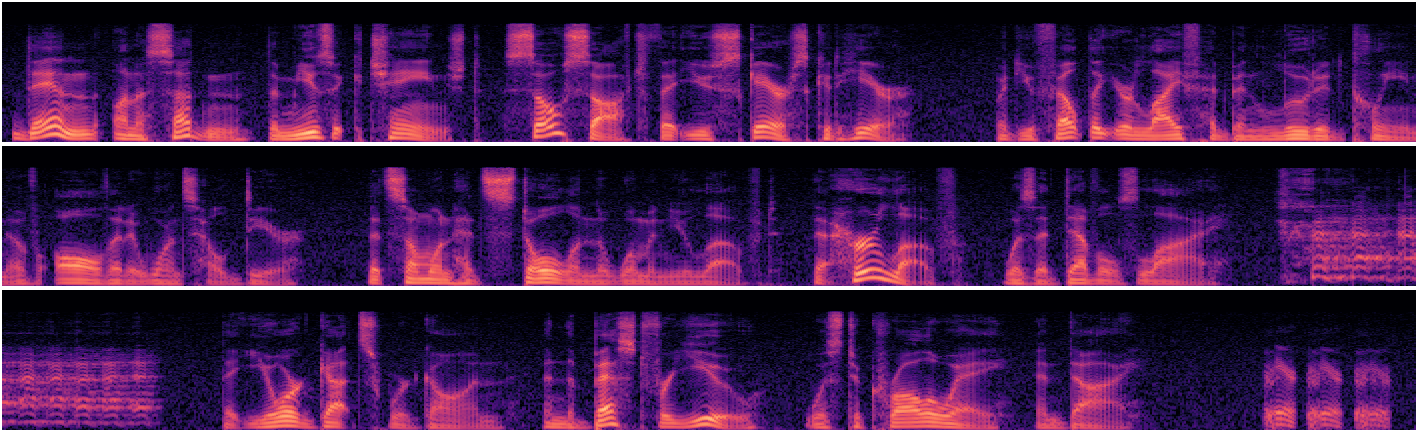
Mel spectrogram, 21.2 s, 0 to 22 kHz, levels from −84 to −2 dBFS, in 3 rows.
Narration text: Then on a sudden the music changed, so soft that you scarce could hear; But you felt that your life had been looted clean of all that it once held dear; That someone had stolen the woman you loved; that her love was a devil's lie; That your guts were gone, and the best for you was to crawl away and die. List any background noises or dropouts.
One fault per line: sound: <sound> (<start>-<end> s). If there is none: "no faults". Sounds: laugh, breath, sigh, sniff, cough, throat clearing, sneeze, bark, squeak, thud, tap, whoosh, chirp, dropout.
sound: laugh (13.4-15.0 s)
sound: laugh (20.4-21.1 s)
